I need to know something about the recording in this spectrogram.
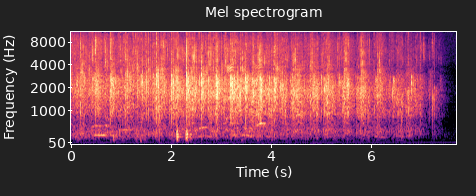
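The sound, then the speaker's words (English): An audience at a church service claps their hands for the word of God in a steady, dense round of applause that holds level for several seconds, then fades out at the end, with a few voices faintly mixed in. “Would you clap your hands for the word of God?”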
